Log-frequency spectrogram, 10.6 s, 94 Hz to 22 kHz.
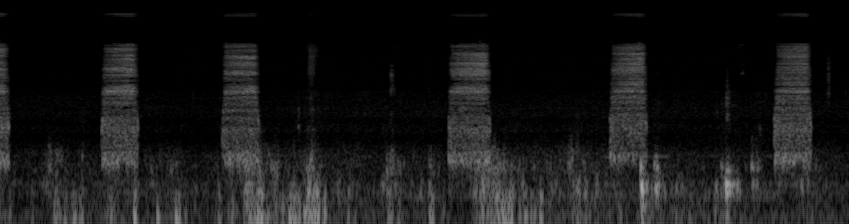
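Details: Barn owl at the nest, recorded by a live nest camera in Chula Vista, California, on 18 May 2017: harsh broadband hissing screeches about half a second long, repeated every one to two seconds, with faint rustling and background noise.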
